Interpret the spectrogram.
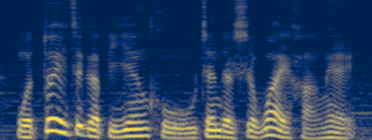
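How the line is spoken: Laughing. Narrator (Chinese): 夏宗玉笑说

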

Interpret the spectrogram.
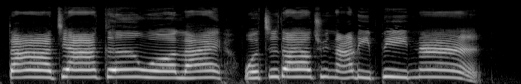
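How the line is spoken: Shouting. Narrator (Chinese): 黑乌龟就大喊说

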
